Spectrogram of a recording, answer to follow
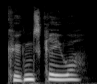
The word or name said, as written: køkkenskriver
